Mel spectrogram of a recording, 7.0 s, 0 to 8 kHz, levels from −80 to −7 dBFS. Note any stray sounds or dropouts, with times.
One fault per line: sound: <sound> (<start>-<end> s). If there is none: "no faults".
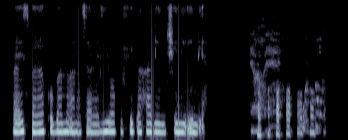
sound: dropout (3.0-3.1 s)
sound: laugh (5.0-6.5 s)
